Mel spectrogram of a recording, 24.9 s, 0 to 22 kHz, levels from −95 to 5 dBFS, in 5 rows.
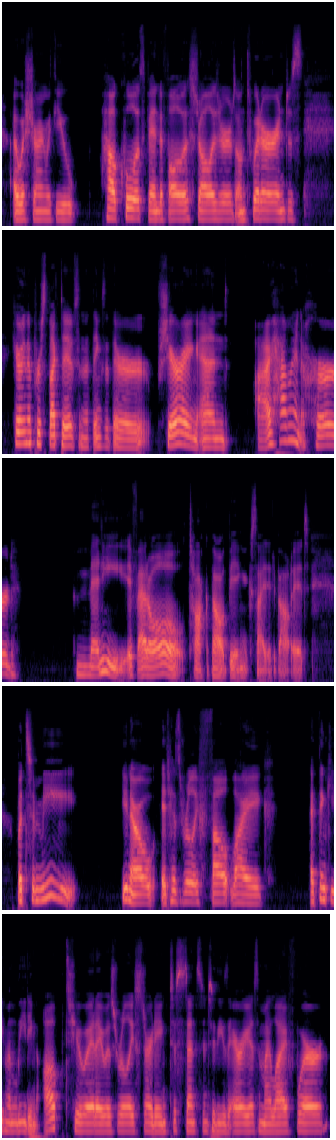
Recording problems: muffled; very; fading above 3.5 kHz

